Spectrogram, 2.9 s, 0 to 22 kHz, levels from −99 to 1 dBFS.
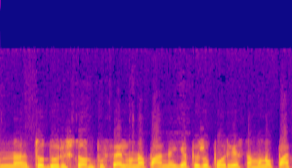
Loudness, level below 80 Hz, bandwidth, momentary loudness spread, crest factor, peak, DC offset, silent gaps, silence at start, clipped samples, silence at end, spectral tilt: -14 LUFS; -54 dBFS; 5.4 kHz; 2 LU; 14 dB; 0 dBFS; under 0.1%; none; 0 s; under 0.1%; 0 s; -9 dB/octave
